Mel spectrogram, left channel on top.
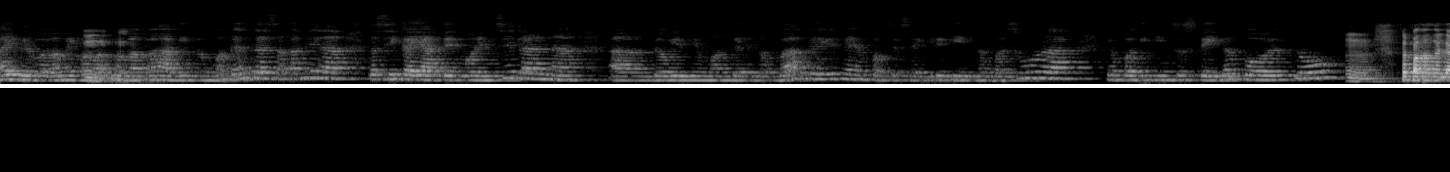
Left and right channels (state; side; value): silent; right; digital silence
